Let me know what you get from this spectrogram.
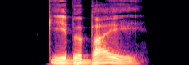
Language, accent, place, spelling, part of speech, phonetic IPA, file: German, Germany, Berlin, gebe bei, verb, [ˌɡeːbə ˈbaɪ̯], De-gebe bei.ogg
- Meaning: inflection of beigeben: 1. first-person singular present 2. first/third-person singular subjunctive I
